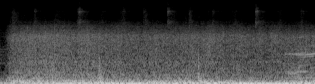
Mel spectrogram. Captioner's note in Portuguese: Som de chuva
